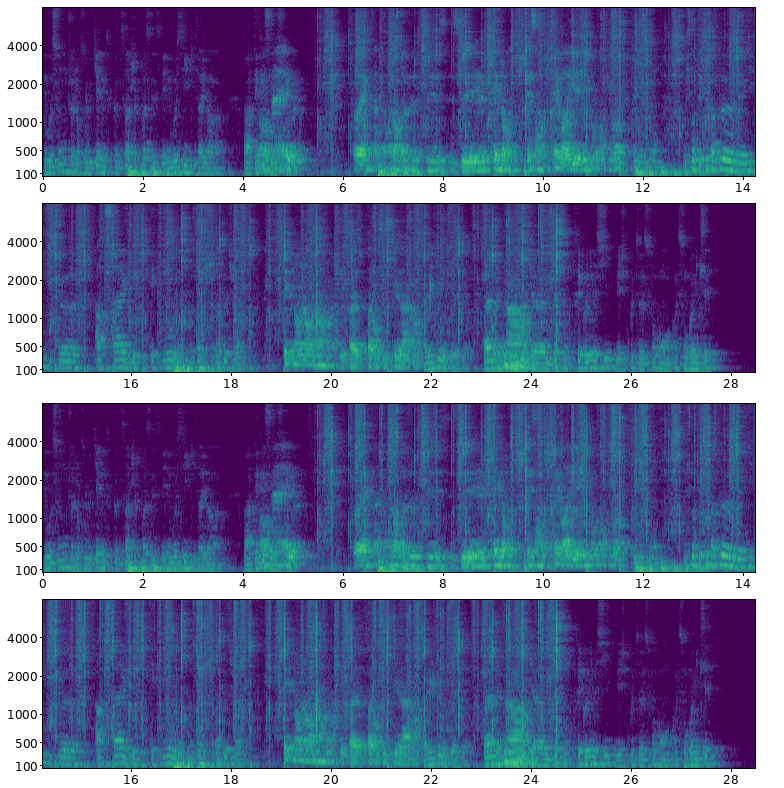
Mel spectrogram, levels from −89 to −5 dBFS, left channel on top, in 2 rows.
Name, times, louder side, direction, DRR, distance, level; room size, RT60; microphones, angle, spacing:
voice 1, 0.0-3.5 4.0-5.1 11.8-12.5 12.8-14.9 15.3-18.2 21.8-27.5, equal, 60° left, -4 dB, 2.7 m, -42 dB
sound 1, 1.7-3.7 6.7-9.0 11.8-13.9 16.8-17.5, equal, 45° right, 2.7 m, -38 dB
voice 2, 4.3-5.0 6.2-11.6 19.0-21.8 23.4-23.9, left 1 dB, 85° left, -6 dB, 7.8 m, -37 dB
sound 2, 5.2-24.8, right 4 dB, 30° right, 1.5 m, -46 dB
22.5 x 13.0 x 4.5 m, 0.83 s
head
